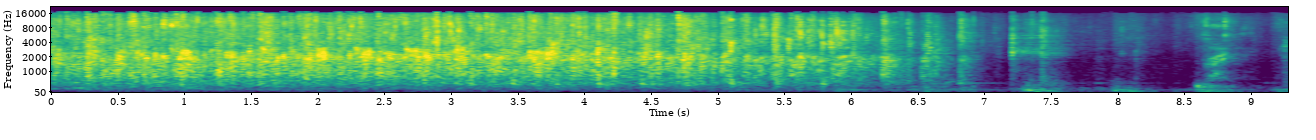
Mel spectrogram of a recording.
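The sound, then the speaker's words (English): A church audience breaks into loud, sustained applause as two people come up for baptisms, a dense wash of many hands clapping that holds steady for several seconds before thinning out into scattered claps as it fades. “Why don't you give them a big round of applause as they come now?”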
